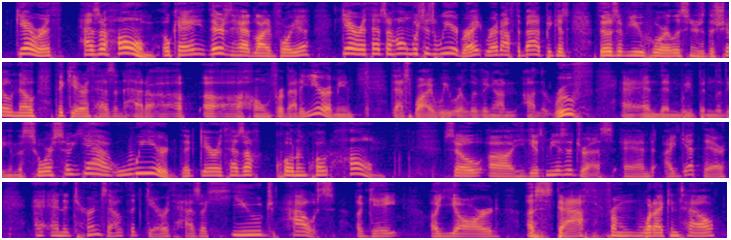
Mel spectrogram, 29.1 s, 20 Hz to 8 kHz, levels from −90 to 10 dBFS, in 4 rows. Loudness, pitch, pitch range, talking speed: -25 LUFS, 160 Hz, 130-205 Hz, 225 wpm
